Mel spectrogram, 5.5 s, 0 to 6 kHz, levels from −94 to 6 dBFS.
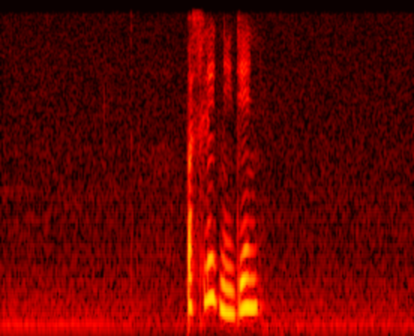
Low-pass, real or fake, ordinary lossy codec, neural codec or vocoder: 5.4 kHz; real; none; none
